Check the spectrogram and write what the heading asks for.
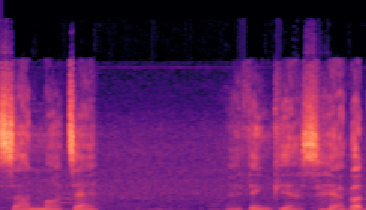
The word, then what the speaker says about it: Saint Martin: Really, I think it's pronounced, pardon my French, Rennie, I know you're a big French speaker, but I believe it's Saint Martin.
